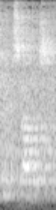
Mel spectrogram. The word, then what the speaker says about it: Creutzfeldt: That is spelt, as in a variant, CREUTZ VELDT, Creutzfeldt.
